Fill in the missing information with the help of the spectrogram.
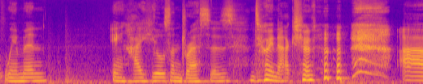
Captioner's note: chuckling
